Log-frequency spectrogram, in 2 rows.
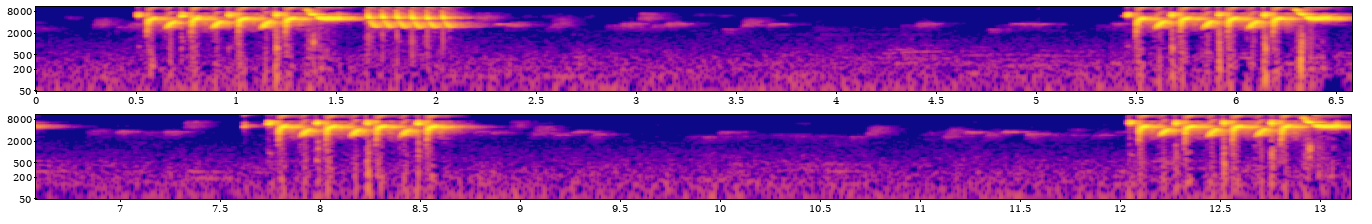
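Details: Competition song of a Balkan goldfinch, Carduelis carduelis balcanica, entered in the 2022 World Championship; four bursts of fast, bright twittering and buzzy trills, each lasting one to two seconds, separated by pauses of several seconds.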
